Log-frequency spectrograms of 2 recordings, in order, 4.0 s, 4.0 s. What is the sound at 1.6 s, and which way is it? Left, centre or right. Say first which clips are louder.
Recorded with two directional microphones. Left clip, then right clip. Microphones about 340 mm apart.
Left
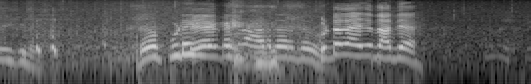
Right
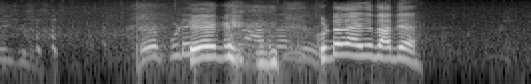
Speech: right 5 dB; centre.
